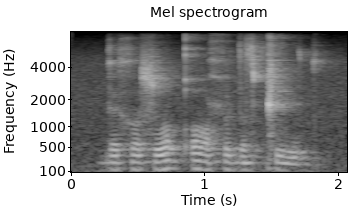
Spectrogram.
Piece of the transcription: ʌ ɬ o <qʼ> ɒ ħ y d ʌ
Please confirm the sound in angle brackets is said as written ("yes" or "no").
yes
